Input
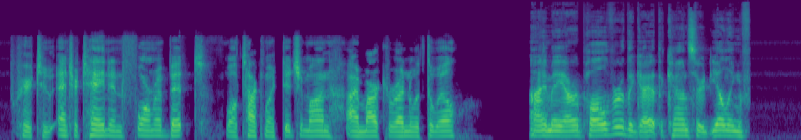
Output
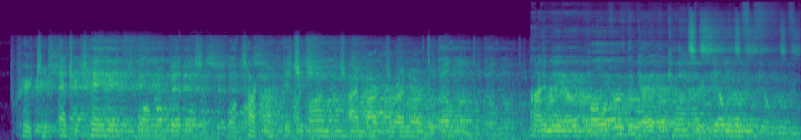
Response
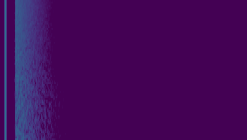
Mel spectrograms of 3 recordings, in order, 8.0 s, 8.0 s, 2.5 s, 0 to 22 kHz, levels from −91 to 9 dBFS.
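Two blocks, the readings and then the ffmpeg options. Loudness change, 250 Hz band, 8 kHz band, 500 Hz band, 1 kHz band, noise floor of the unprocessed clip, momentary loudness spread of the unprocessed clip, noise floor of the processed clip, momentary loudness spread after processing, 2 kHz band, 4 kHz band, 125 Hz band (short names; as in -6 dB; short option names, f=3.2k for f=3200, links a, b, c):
+2.0 dB, +3.5 dB, +2.5 dB, +2.5 dB, +2.5 dB, -77 dBFS, 7 LU, -31 dBFS, 8 LU, +2.5 dB, +2.5 dB, +2.5 dB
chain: -filter_complex "[0:a]asplit=7[a][b][c][d][e][f][g];[b]adelay=455,afreqshift=-70,volume=-8.5dB[h];[c]adelay=910,afreqshift=-140,volume=-14dB[i];[d]adelay=1365,afreqshift=-210,volume=-19.5dB[j];[e]adelay=1820,afreqshift=-280,volume=-25dB[k];[f]adelay=2275,afreqshift=-350,volume=-30.6dB[l];[g]adelay=2730,afreqshift=-420,volume=-36.1dB[m];[a][h][i][j][k][l][m]amix=inputs=7:normalize=0[n];[1:a]atrim=start_sample=2205[o];[n][o]afir=irnorm=-1:irlink=0,volume=5dB"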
